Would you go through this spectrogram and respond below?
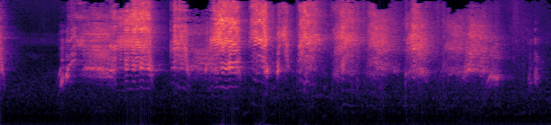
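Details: Several Japanese macaques screaming and calling aggressively at close range: after a brief quiet start, a dense, nearly unbroken run of shrill, rasping screams that overlap and pulse irregularly, with rustling in trees and birds in the background.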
